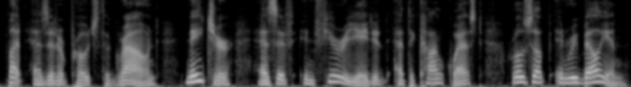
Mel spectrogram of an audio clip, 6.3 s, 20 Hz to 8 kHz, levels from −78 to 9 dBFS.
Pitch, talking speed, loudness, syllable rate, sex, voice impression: 140 Hz, 160 wpm, -19 LUFS, 5.2 syllables/s, male, masculine, very adult-like, slightly thick, slightly fluent, slightly refreshing, sincere, slightly unique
